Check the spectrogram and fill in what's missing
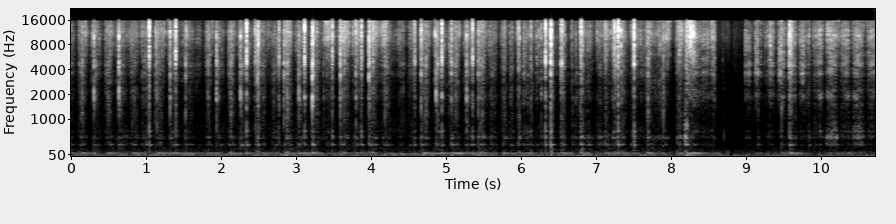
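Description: A gloved hand drags a pen tip across a flat, torn-edged piece of brown corrugated cardboard lying on griptape, tracing and scratching it. Dense, rapid scratchy clicks and bright ticks run steadily over a constant low hum for the whole clip. There is a brief quieter dip near the end.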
